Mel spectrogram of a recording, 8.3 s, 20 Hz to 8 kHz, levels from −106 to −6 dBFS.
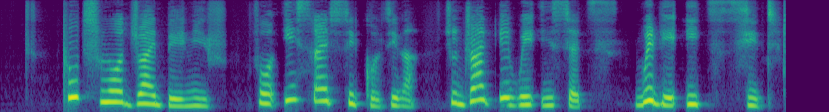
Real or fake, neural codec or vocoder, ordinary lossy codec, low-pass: fake; codec, 16 kHz, 0.5 kbps, FunCodec, trained on Chinese and English, 25 frames a second; none; none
